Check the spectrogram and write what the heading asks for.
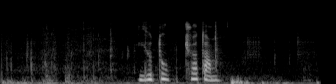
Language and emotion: Russian, neutral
